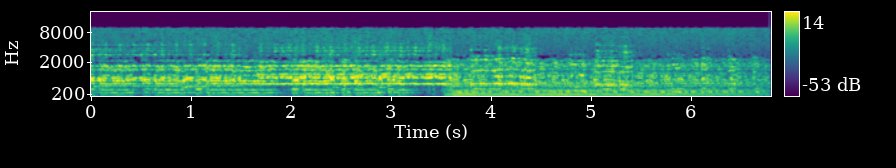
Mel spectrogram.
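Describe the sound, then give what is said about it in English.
A burglar alarm rings loudly and without pause, a dense, harsh metallic clamor full of overtones whose tone shifts partway through before carrying on steadily. No voices are heard. “Set off the burglar alarm.”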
